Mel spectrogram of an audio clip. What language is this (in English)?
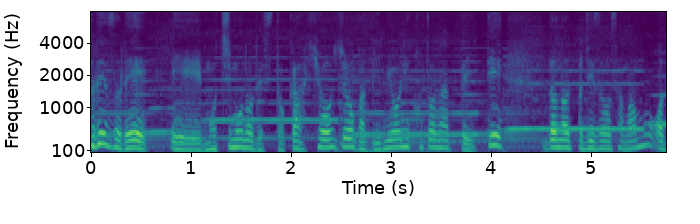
Japanese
